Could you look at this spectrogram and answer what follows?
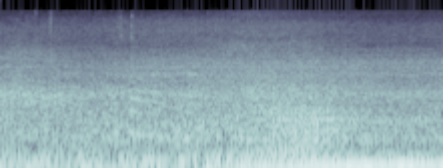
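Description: Traffic and road noise heard from inside a moving car with the windows open: a steady low rumble that grows a little louder in the second half.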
